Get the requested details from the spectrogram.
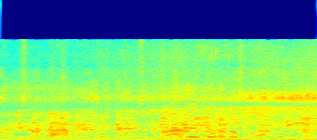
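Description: A man argues loudly with a crowd.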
